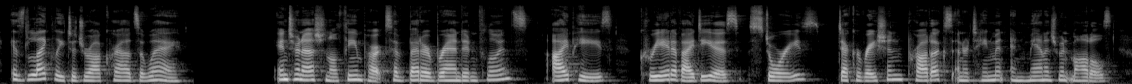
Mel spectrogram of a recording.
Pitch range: 170-205 Hz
